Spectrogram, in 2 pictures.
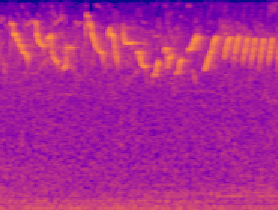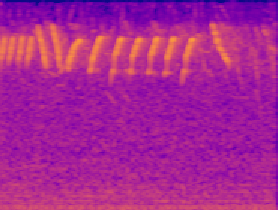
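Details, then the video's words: Cage-bird tutoring song of the Oriental white-eye: rapid, very high twittering opening into a fast steady trill of repeated sharp notes, ending in quick slurred phrases. "Terapi + Masteran Agar Pleci Gacor Kembali"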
